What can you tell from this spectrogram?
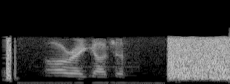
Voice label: Family Radio Service (FRS)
